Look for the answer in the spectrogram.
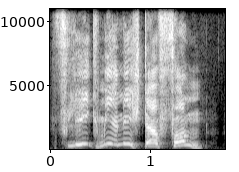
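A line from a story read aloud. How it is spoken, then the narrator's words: Called out. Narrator (German): rief ich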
